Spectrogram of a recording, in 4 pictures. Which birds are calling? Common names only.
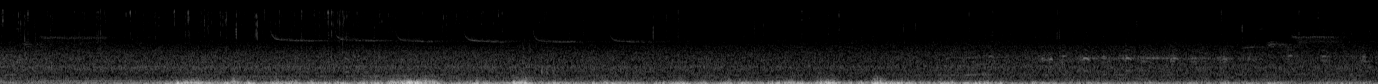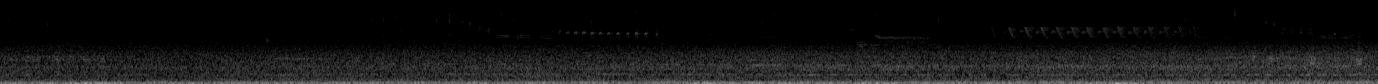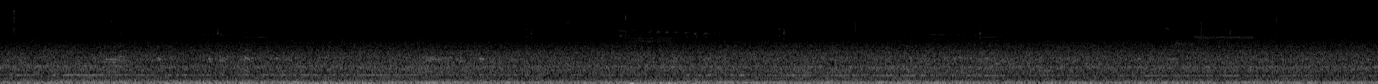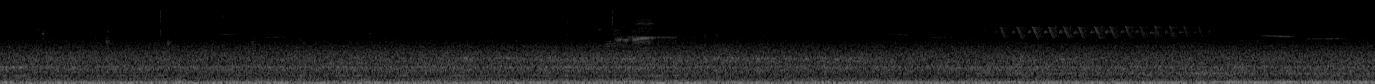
Red-winged Blackbird, Canada Goose, Black-capped Chickadee, Swamp Sparrow, Common Grackle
